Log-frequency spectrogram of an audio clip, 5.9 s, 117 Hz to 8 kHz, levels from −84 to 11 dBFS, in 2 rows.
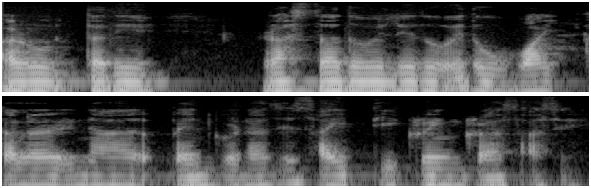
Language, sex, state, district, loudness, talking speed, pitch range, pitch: Nagamese, male, Nagaland, Dimapur, -20 LUFS, 195 wpm, 90-95 Hz, 90 Hz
